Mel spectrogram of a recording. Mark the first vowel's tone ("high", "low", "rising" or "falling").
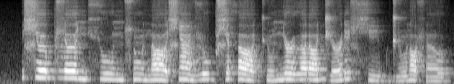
high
